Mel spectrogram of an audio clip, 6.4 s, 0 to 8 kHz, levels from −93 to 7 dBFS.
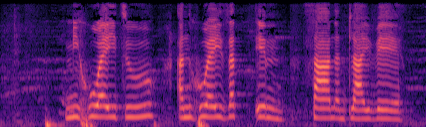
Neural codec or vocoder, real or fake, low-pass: none; real; 7.2 kHz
